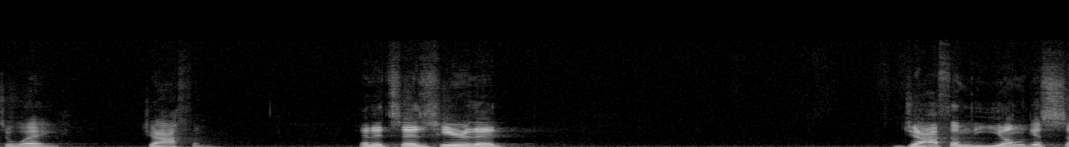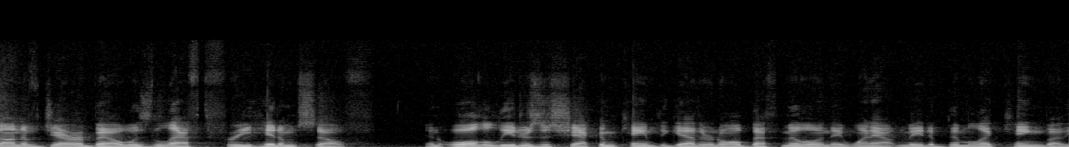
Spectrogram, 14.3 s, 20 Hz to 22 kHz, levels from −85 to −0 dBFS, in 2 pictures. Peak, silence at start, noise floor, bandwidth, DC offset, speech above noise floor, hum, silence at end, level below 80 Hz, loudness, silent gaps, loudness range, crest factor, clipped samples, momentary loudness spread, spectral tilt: -10 dBFS; 0.05 s; -67 dBFS; 16 kHz; under 0.1%; 39 dB; none; 0 s; -64 dBFS; -28 LUFS; none; 4 LU; 20 dB; under 0.1%; 10 LU; -6 dB/octave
